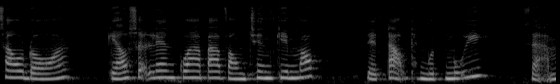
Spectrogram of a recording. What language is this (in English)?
Vietnamese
